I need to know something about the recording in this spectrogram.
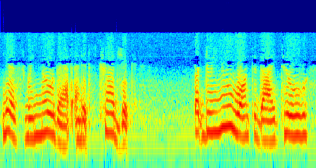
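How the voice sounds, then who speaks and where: A woman's voice: mid-range voice, a little slow, natural voice. A woman playing an earnest, insistent widow in a radio drama, urgently persuasive as she comforts a troubled man. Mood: grave sympathy. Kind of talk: 1970s radio drama acting. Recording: tinny old radio recording, faint noise.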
